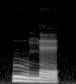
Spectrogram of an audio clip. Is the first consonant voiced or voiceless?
voiced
